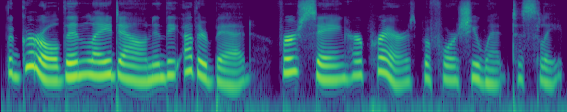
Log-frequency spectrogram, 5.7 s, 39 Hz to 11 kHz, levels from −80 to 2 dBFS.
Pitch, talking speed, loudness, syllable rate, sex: 220 Hz, 190 wpm, -17 LUFS, 3.9 syllables/s, female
